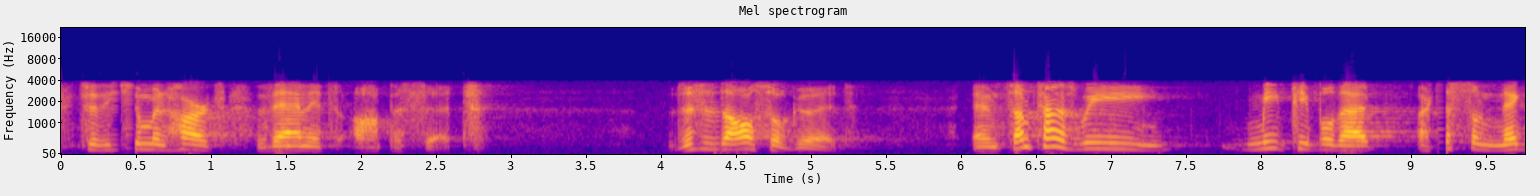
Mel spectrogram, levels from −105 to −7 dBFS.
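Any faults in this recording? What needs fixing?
Packet loss with pitch repetition occurs four times. From 0.34 to 0.50 s, between "to the" and "heart than its opposite", about 120 ms is lost in runs up to 60 ms. Short gaps follow at 4.36 s before "also good", 7.32 s before "meet people", and 9.18 s. Each time the receiver loops the last pitch period, so the sound briefly holds with a buzzy tone, and in the 60 ms runs it fades into silence before the speech returns. To prevent it, add forward error correction and a larger jitter buffer on the network path.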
